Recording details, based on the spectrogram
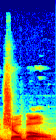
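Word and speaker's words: Cho'gall: Choal.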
